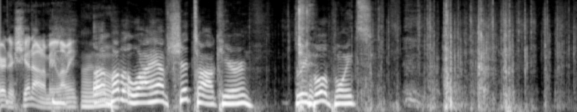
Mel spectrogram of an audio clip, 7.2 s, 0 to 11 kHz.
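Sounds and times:
speech: 0:00.0 - 0:05.2
paper crinkling while being smoothed out: 0:03.5 - 0:07.2.

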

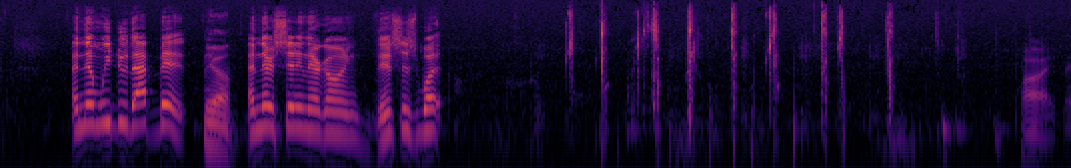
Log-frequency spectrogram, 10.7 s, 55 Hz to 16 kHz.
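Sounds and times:
speech: 0:00.7 - 0:04.5
crunchy chewing: 0:05.0 - 0:09.7.

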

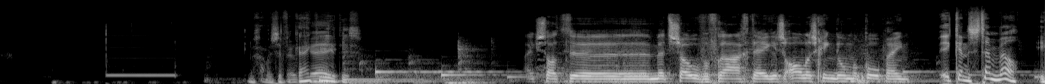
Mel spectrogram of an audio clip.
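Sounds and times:
electronic telephone tone: 0:01.1 - 0:01.8
speech: 0:02.5 - 0:04.0, 0:05.3 - 0:10.4.

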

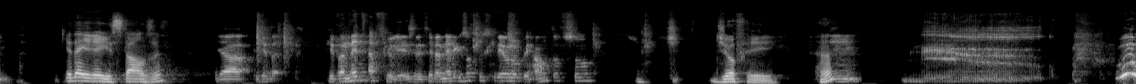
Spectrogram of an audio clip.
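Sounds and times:
speech: 0:00.6 - 0:09.6
long loud croaky burp: 0:09.1 - 0:10.5.

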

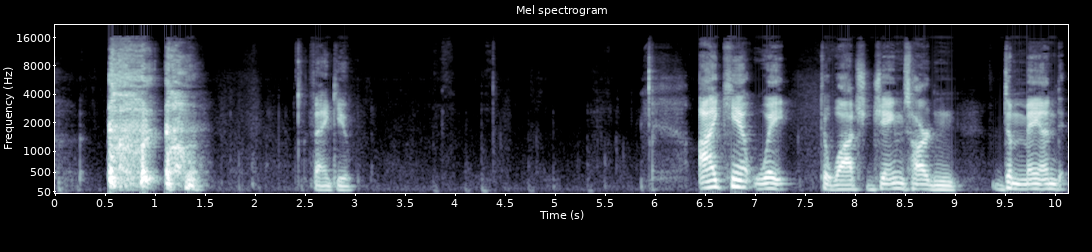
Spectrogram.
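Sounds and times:
loud harsh raspy coughs: 0:00.5 - 0:01.6
speech: 0:02.6 - 0:03.1, 0:06.5 - 0:10.1.

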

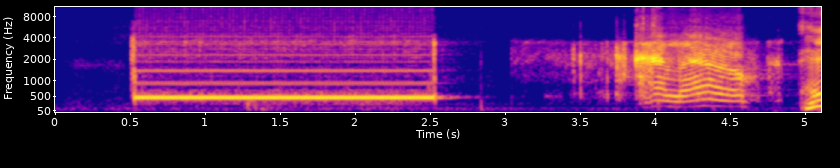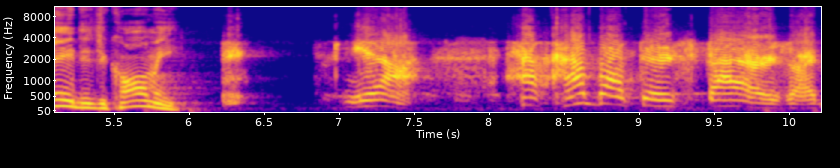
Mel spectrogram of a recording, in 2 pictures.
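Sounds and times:
landline telephone dialing tone: 0:00.5 - 0:02.6
speech: 0:04.1 - 0:06.0, 0:07.1 - 0:07.6, 0:08.2 - 0:10.2.

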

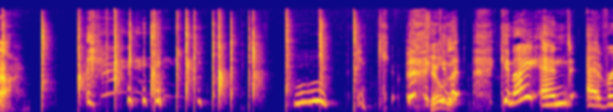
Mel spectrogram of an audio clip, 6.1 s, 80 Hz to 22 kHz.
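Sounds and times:
speech: 0:00.0 - 0:00.2, 0:04.3 - 0:06.1
small group of people clapping: 0:00.4 - 0:03.9.

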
